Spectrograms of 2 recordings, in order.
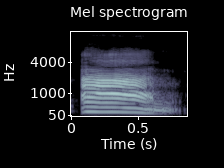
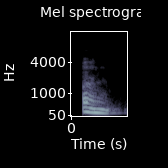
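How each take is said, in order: First: The vowel is full and clear. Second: The vowel is reduced to a weak schwa. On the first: "strongly pronounced as an" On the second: "always reduced to its weak form"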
